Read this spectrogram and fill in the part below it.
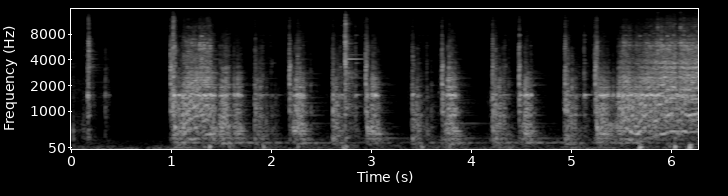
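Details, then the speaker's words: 1989 Craftsman riding mower, cold, choke on, on a jump pack, gives repeated starter cranking bursts and never catches. Crank-no-start because the fuel shut-off valve was closed. "ah look at that right there knew something wasn't right fuel shut off was on or was off"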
